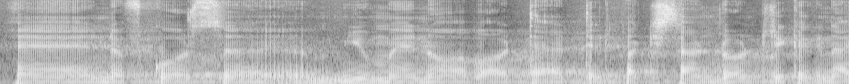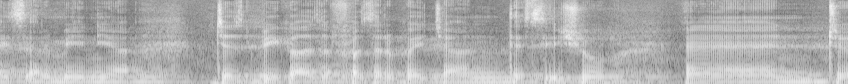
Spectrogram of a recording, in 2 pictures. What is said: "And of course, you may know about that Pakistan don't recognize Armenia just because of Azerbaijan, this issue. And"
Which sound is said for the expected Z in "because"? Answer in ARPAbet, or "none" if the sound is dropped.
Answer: Z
